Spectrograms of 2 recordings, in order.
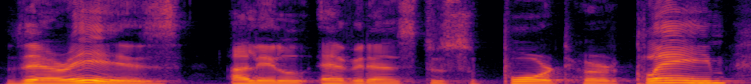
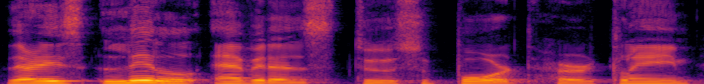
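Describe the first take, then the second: First: Is pushed out clearly as the key word; a model sentence with the verb is stressed. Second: Little pressed hard and loud, the rest even; a model sentence with little punched; stress on little. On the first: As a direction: put all the weight on the verb is. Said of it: "acá el énfasis va a estar en is". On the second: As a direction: lean the whole voice into little. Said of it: "Fíjate dónde fue a dar el énfasis o el stress". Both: Shown as a demonstration.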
